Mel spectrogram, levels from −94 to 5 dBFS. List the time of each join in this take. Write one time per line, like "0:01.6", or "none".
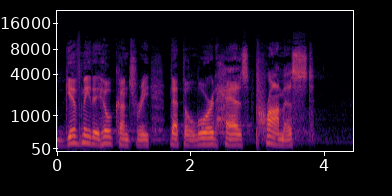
0:02.9

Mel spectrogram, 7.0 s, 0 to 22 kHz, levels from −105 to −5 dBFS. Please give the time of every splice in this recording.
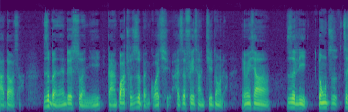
0:02.1

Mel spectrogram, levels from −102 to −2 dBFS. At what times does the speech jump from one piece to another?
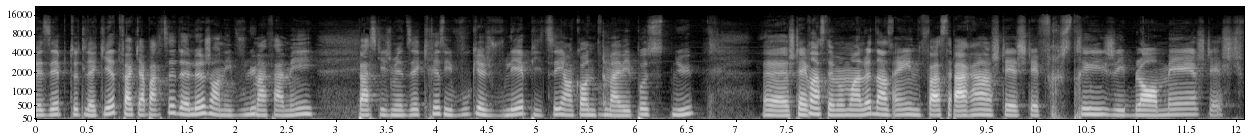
0:02.2
0:03.2
0:04.1
0:05.6
0:07.7
0:08.5
0:09.1

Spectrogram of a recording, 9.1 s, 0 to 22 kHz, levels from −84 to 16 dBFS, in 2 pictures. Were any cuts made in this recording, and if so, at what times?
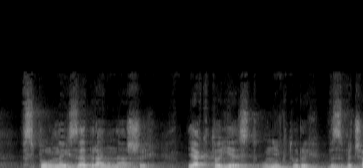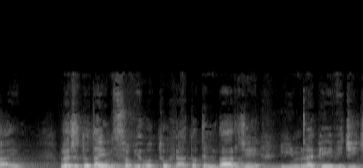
none

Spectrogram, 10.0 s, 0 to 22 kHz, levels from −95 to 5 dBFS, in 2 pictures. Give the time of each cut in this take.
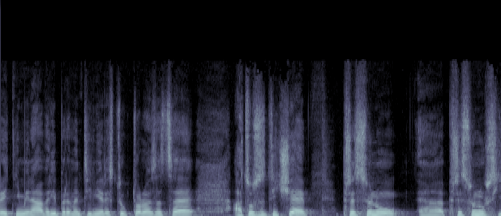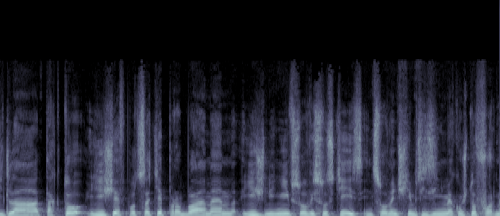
none

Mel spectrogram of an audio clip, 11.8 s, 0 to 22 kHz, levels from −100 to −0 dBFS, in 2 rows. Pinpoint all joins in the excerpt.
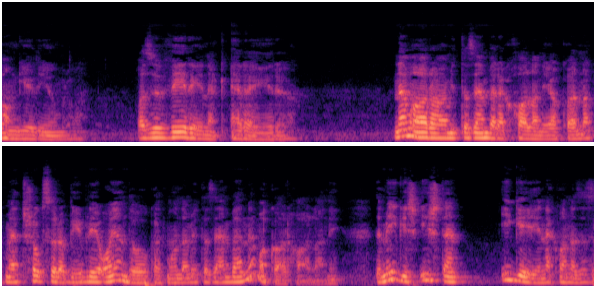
none

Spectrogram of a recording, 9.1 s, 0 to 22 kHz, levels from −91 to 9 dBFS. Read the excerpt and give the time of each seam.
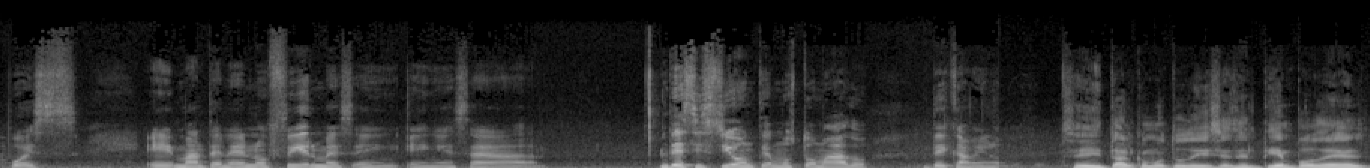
0:07.0

